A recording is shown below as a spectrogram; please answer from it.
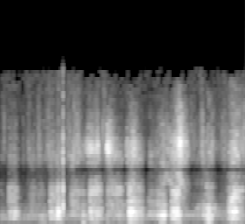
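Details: A Border Collie at dog training pants rapidly: breathy, noisy puffs repeat every quarter to half second over a steady low rumble.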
